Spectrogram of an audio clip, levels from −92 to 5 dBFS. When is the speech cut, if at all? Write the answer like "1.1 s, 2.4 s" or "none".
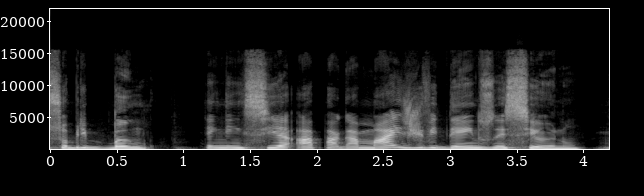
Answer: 1.1 s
